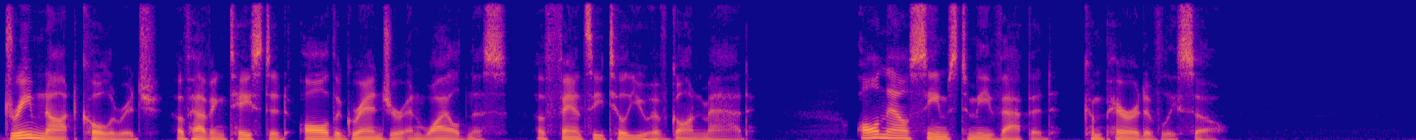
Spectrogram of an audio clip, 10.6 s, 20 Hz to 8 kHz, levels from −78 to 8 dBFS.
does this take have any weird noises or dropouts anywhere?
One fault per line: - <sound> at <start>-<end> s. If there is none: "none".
none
